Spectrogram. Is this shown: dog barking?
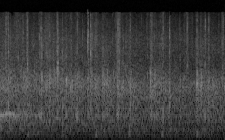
no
